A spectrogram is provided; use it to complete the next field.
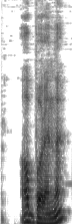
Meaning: definite plural of abbor
- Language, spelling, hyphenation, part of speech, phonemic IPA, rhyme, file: Norwegian Bokmål, abborene, ab‧bo‧re‧ne, noun, /ˈabːɔrənə/, -ənə, NB - Pronunciation of Norwegian Bokmål «abborene».ogg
